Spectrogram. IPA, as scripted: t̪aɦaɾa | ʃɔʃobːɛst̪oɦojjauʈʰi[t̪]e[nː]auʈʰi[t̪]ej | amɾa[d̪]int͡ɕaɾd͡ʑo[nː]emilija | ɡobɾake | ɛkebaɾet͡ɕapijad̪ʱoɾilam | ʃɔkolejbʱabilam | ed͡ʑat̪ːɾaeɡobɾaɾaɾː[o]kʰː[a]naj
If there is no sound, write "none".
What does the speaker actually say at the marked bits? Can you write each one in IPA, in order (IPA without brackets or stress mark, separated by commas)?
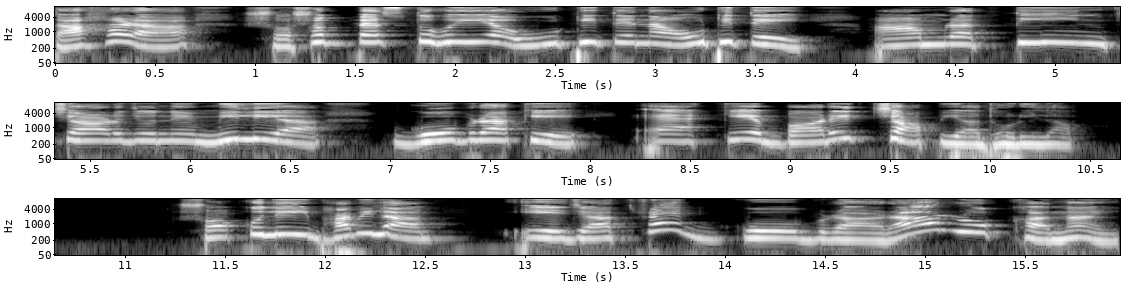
t̪, n, t̪, t̪, n, o, a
